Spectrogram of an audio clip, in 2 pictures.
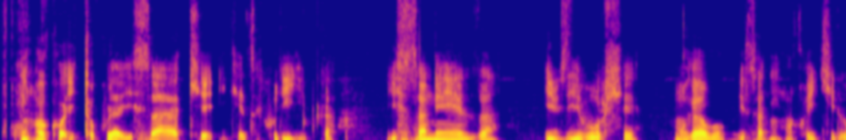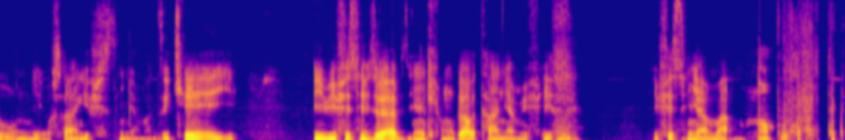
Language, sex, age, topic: Rundi, male, 18-24, agriculture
